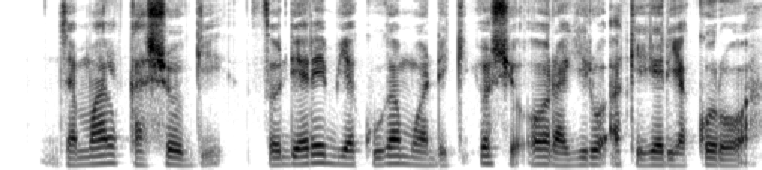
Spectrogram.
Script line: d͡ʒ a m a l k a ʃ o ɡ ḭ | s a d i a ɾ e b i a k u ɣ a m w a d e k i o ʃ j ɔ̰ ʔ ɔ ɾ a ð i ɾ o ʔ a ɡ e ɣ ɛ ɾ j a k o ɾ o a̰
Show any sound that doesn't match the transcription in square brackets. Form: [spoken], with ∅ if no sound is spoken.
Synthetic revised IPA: d͡ʒ a m a l k a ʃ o ɡ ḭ | s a d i a ɾ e b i a k u ɣ a m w a d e k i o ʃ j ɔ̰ ʔ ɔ ɾ a [ɣ] i ɾ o ʔ a [k] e ɣ ɛ ɾ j a k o ɾ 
